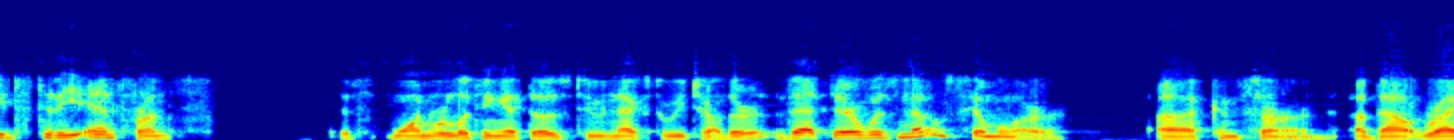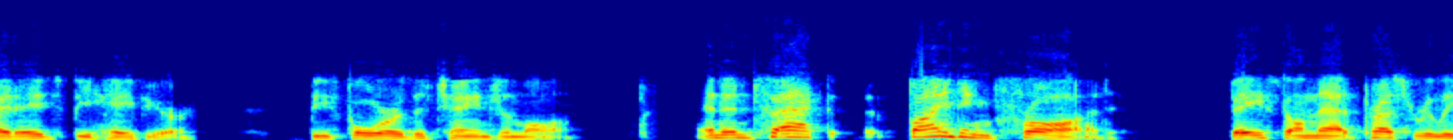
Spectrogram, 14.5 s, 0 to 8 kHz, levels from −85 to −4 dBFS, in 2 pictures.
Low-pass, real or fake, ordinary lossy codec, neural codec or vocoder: 7.2 kHz; fake; AAC, 32 kbps; codec, 16 kHz, 8 kbps, FunCodec, trained on LibriTTS, 25 frames a second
